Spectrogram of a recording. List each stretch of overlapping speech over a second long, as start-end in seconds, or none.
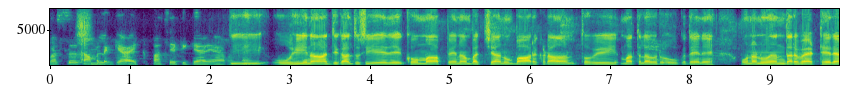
none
